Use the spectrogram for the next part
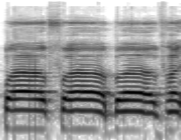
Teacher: जिसका उच्चारण करते समय दोनों ओष्ठ आपस में टकरा जाए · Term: ओष्ठ ध्वनियाँ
